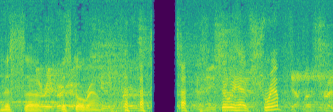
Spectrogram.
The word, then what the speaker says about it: Schrempf: So we have Schrempf. If you mispronounce it a little bit and call it shrimp, and Bird, we kind of a fish and fowl.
